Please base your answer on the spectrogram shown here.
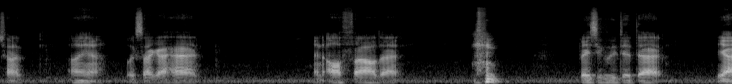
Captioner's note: laugh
